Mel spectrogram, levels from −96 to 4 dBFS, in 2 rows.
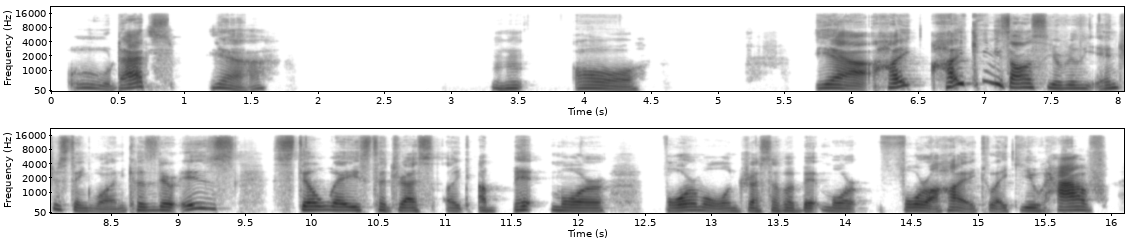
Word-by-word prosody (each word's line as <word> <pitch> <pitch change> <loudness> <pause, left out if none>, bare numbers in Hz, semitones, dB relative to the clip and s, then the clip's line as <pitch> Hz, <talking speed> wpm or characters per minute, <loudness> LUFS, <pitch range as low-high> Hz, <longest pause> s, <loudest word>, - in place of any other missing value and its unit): Ooh, 165 -8 -9
that's - - +1 0.3
yeah. 145 - -6 1.7
Mhm 150 +1 -6 0.4
oh. 135 -7 -2 1.3
Yeah, 165 -1 +5
hik - - +3 0.2
hiking 375 +2 +2
is 295 - +2
honestly 190 -2 +3
a - - -1
really 150 0 -4
interesting 150 - -5
one 105 +3 -7
'cause 150 +1 -3
there 155 -2 +2
is 225 +1 -1 0.3
still 170 -1 +3
ways 155 -2 +1
to 150 - -2
dress, 135 0 0
like, 130 -1 -7
a 135 -1 -2 0.2
bit 170 +2 -1
more 135 -4 +2 0.4
formal 135 -2 +2
and 125 - -6
dress 130 +1 -3
up 130 - -5
a 130 - -1
bit 125 +2 -2
more 125 -4 -4
for 145 -1 +1
a - - +6
hike. 150 -1 -1
Like, 130 +3 -6
you 135 -1 -1
have 160 0 +6
150 Hz, 140 wpm, -23 LUFS, 130-160 Hz, 1.7 s, a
